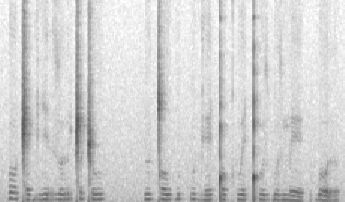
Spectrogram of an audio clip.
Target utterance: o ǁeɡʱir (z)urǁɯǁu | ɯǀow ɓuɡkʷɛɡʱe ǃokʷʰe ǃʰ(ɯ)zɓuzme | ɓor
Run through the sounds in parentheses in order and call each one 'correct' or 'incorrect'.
correct, incorrect: u

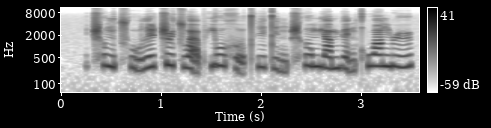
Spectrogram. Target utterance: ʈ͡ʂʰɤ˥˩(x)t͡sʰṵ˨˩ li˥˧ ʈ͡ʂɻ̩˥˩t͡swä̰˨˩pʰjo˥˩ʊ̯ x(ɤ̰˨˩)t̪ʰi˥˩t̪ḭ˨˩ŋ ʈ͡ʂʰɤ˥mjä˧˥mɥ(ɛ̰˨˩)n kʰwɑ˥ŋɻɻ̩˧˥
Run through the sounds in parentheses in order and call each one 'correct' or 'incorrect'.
incorrect: ŋ, correct, correct

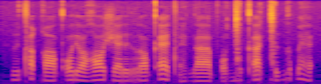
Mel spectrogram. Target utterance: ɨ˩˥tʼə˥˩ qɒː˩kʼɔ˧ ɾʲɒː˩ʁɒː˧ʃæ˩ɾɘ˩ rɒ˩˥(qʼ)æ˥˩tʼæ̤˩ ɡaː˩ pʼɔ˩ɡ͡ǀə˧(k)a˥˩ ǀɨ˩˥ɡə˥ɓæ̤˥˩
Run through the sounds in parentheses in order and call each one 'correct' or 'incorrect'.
incorrect: kʼ, incorrect: kʼ

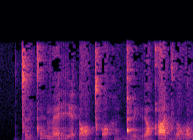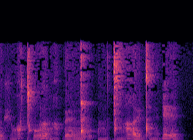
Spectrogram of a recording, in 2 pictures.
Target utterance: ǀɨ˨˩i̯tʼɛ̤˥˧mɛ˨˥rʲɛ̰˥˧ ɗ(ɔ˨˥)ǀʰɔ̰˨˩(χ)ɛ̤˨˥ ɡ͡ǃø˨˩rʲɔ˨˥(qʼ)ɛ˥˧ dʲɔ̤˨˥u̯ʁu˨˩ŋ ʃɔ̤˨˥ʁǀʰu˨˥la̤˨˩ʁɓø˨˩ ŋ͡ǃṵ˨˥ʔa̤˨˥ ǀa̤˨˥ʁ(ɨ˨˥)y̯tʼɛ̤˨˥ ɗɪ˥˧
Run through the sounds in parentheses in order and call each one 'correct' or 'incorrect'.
correct, correct, correct, correct

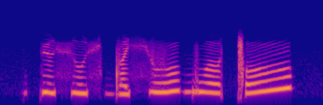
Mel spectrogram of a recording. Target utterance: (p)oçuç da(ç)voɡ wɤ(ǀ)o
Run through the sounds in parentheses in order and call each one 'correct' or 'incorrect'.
incorrect: pʲ, correct, correct

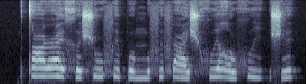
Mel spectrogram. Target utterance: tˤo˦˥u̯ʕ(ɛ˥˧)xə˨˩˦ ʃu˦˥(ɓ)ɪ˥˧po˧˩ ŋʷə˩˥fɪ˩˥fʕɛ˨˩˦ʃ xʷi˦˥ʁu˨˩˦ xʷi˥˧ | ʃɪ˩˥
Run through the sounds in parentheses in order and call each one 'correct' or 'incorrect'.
correct, incorrect: f

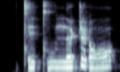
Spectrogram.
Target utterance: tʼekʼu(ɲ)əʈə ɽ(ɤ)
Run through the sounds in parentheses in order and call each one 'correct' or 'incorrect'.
incorrect: n, incorrect: ɔ

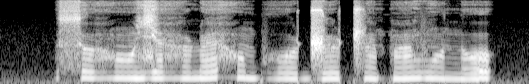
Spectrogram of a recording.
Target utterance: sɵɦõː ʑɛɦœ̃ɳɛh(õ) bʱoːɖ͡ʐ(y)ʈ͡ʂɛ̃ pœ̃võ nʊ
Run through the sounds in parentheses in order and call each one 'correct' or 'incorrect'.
correct, incorrect: ø

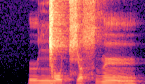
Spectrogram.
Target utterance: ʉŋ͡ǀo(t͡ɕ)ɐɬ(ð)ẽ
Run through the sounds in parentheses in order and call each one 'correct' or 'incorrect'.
correct, correct

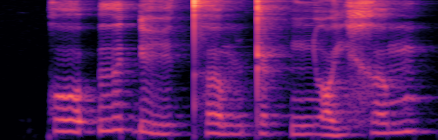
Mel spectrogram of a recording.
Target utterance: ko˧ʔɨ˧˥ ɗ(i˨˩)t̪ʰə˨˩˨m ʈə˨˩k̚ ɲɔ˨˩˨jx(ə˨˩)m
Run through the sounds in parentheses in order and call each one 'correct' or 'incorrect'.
incorrect: i˨˩˨, incorrect: ə˧˥

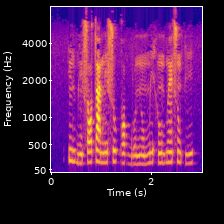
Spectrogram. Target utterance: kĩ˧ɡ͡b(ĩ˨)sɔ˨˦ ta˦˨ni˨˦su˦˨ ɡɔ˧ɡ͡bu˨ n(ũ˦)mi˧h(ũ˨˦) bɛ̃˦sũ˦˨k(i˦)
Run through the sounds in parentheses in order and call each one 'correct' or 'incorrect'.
correct, incorrect: ũ˨, incorrect: ũ˧, incorrect: i˨˦

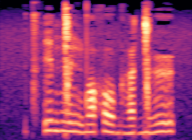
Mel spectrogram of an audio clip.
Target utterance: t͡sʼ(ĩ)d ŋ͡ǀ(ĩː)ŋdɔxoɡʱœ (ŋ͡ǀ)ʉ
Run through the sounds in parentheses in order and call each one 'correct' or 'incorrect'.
incorrect: i, incorrect: ĩ, incorrect: ɡ͡ǀ

